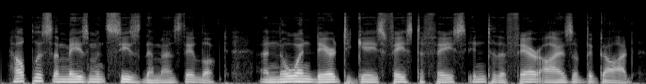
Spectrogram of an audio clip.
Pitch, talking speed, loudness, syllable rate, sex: 110 Hz, 215 wpm, -17 LUFS, 5.5 syllables/s, male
